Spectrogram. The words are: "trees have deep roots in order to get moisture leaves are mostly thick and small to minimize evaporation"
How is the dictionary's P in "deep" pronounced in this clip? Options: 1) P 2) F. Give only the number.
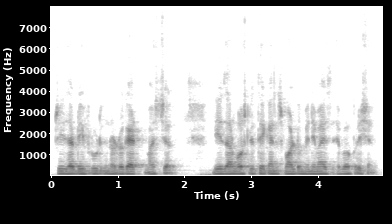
2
